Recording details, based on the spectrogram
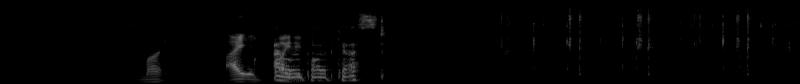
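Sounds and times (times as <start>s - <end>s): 
speech: 1.3s - 4.0s
rapid computer keyboard typing: 5.0s - 7.9s.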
